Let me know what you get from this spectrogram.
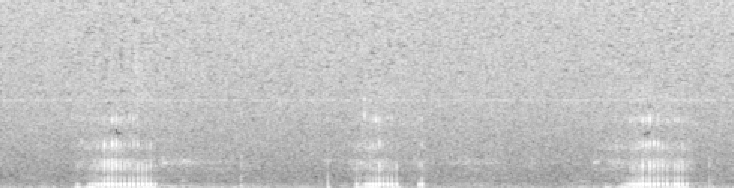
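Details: Small blue Shar Pei dog asleep and snoring, quiet close recording; three rasping breath snores about every one and a half to two seconds over a soft hiss.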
